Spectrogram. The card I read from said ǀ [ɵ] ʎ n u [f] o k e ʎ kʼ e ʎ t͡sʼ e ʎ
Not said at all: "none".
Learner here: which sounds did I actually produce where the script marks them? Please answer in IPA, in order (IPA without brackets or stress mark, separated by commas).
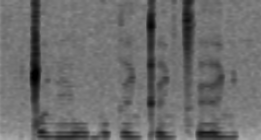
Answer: ɵ, b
